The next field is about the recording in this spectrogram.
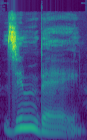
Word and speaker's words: Zimbe: Is it pronounced Zimbe? – Zimbe. – Okay.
